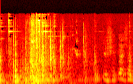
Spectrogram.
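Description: A wooden door is unlocked and opened: a quick run of metallic clicks and rattles from the lock, then scraping, creaking movement as the door swings, moderately loud and uneven.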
